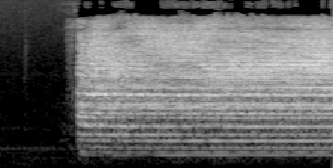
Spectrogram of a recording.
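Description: A loud train horn blasts abruptly after a brief quiet moment and holds steady as one sustained, harmonically rich tone until the end, dominant with no voices.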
